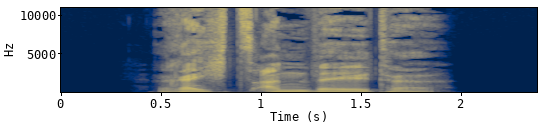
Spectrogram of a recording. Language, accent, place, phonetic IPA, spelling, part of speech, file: German, Germany, Berlin, [ˈʁɛçt͡sʔanˌvɛltə], Rechtsanwälte, noun, De-Rechtsanwälte.ogg
- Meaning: plural of Rechtsanwalt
